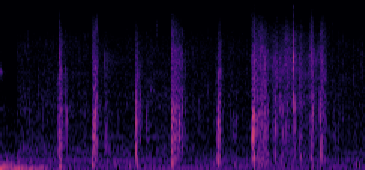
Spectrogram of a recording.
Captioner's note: ice crunching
